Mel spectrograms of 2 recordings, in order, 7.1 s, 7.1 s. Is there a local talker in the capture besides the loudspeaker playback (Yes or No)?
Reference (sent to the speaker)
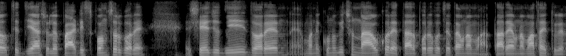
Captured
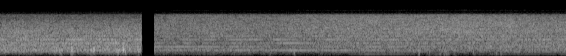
No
